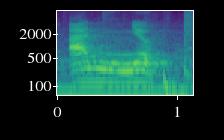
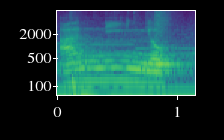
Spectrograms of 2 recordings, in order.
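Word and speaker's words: agneau: Cordeiro, aninho, é como aninho, ah, ele aninhou na cama, aninho, então cordeiro, aninho.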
